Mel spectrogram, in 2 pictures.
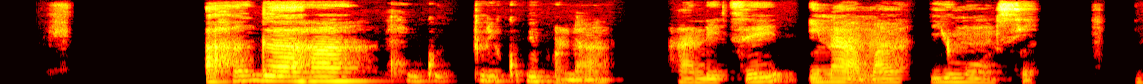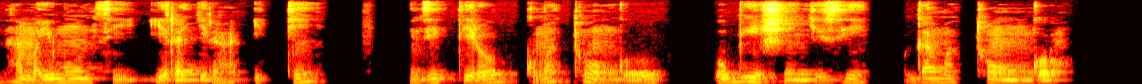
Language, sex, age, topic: Kinyarwanda, male, 25-35, finance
